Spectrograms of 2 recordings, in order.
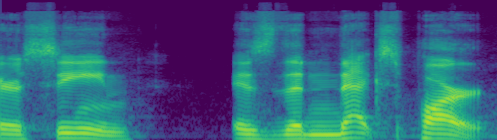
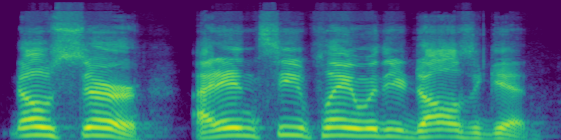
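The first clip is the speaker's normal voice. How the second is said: higher, eager denial; mock Colonel Sanders; 6 semitones higher than usual. Colonel Sanders assuring Dark Helmet he saw nothing, higher. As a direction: blurt it out pitched up.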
